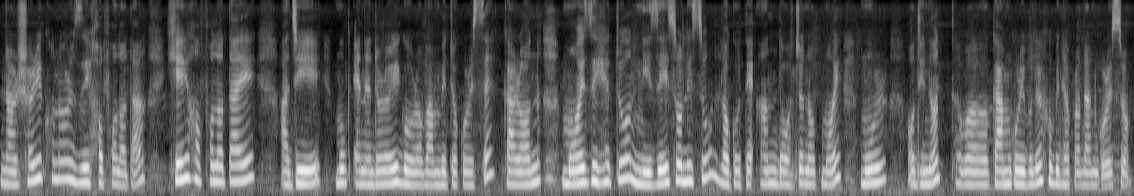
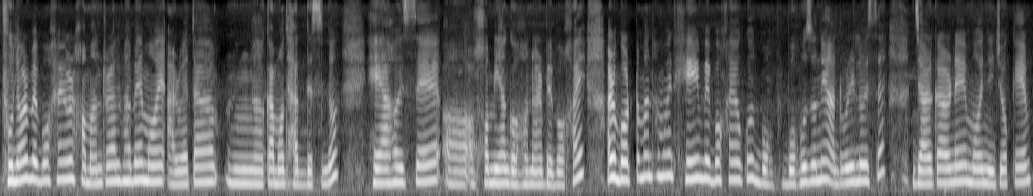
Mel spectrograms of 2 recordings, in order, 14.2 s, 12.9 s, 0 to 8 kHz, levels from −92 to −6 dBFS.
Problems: background sounds at intervals, background conversations at intervals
